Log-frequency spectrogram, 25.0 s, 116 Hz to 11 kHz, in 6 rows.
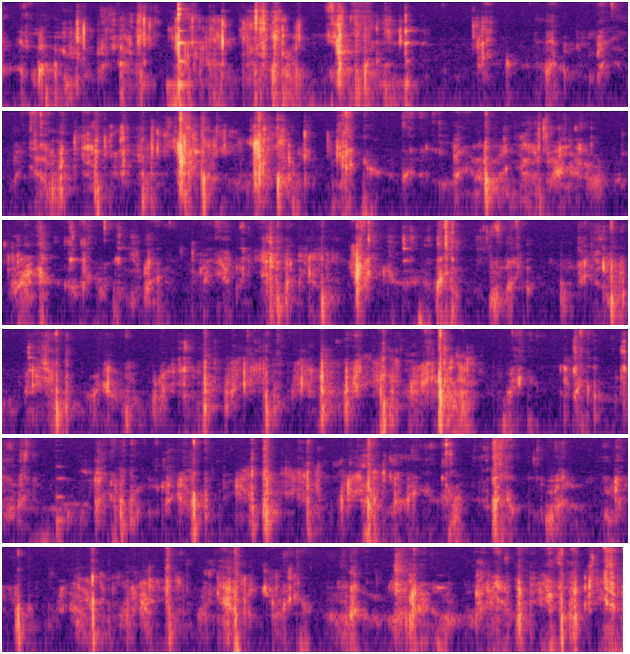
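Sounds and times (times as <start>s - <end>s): dog crunching a carrot: 0.0s - 25.0s.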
